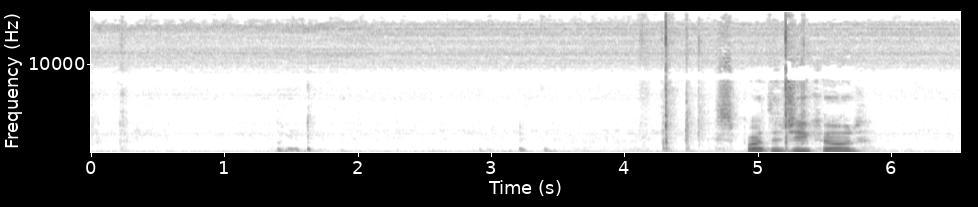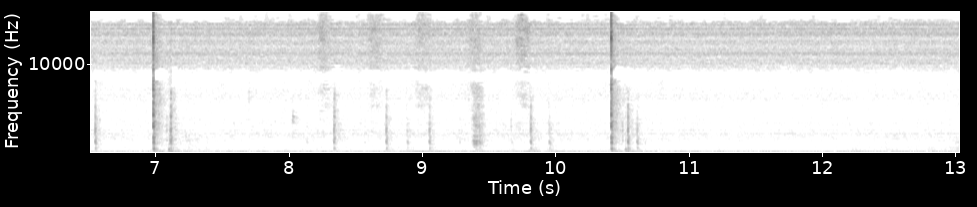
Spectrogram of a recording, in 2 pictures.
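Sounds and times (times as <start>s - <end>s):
faint low hum: 0.0s - 13.0s
computer mouse clicks: 4.2s - 5.4s, 6.5s - 7.2s, 8.0s - 10.7s.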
